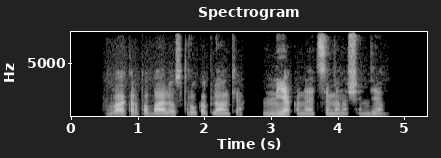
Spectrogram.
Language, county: Lithuanian, Vilnius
